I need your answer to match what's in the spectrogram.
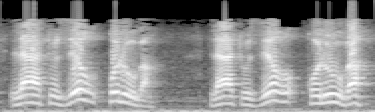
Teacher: يعني الغين هذه يجب أن تظهر، ما تفوت في القاف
